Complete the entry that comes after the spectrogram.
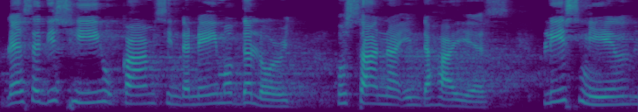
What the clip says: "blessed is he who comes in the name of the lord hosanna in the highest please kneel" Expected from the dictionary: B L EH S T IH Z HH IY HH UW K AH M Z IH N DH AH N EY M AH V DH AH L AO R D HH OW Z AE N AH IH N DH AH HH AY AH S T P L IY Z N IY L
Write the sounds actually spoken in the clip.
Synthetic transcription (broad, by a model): B L EH S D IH S HH IY HH UW K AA M S IH N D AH N EY M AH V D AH L AO R D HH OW S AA N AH IH N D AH HH AY AH S T P L IY S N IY L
